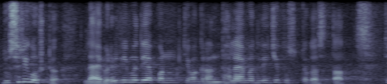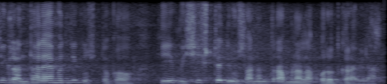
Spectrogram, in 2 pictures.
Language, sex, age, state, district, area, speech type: Marathi, male, 60+, Maharashtra, Satara, urban, spontaneous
